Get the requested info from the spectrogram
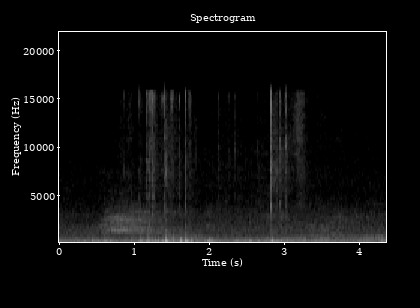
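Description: Typing on a computer keyboard: after a quiet first second, a quick run of keystrokes, then a few scattered taps.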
